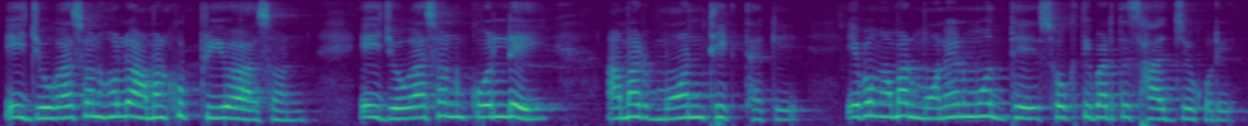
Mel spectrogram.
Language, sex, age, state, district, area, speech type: Bengali, female, 45-60, West Bengal, Purba Medinipur, rural, spontaneous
